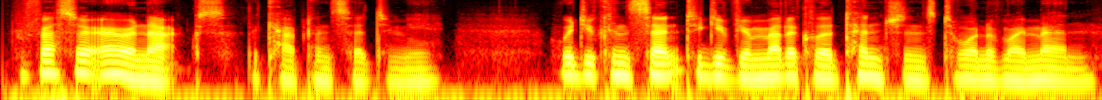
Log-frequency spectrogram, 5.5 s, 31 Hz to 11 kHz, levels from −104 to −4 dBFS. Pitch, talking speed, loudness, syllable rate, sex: 115 Hz, 220 wpm, -20 LUFS, 6.5 syllables/s, male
